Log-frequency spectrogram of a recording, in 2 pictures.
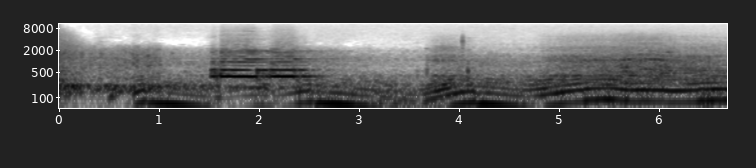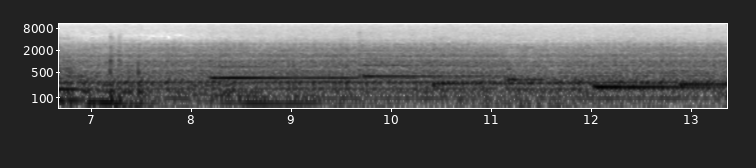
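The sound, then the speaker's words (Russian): A car horn gives a couple of quick honks, then a car engine revs and accelerates away, heading to an airfield, its pitch rising and shifting before settling into a steady drone. No one speaks. “Едва усевшись в машину, он безмятежно заснул.”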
